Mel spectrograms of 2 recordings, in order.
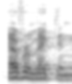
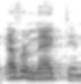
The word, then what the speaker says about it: Ivermectin: So yeah, people want to take this Invertamin. Ivermectin, not even saying it correctly, Ivermectin, they want to take the Ivermectin as a substitute for the vaccine.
